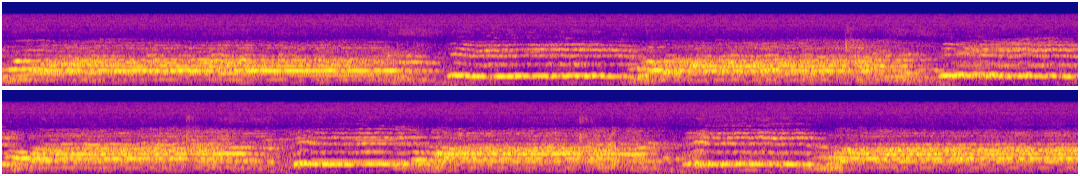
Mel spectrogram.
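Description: Adult a cappella gospel chorus singing, voices only. A single held note returns about every two seconds, each time answered by fuller, many-part chords.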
